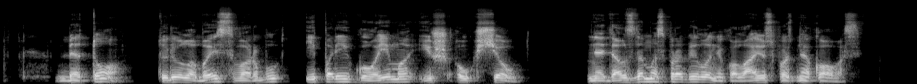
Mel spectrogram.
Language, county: Lithuanian, Kaunas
